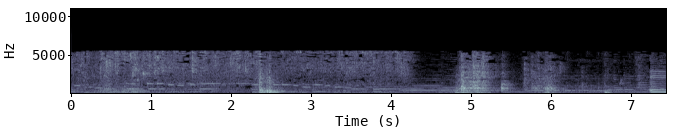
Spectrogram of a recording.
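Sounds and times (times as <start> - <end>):
water running from a tap: 0.0 - 4.3
clinks and splashes: 0.0 - 6.8.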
